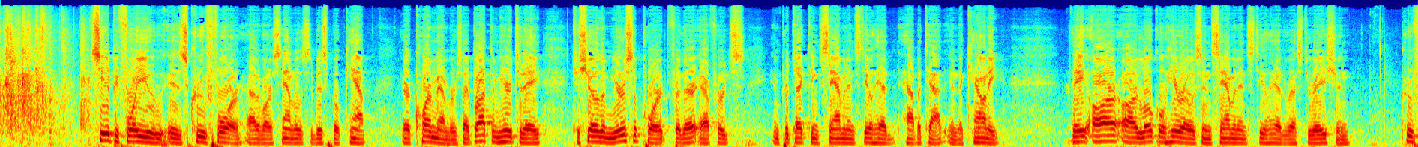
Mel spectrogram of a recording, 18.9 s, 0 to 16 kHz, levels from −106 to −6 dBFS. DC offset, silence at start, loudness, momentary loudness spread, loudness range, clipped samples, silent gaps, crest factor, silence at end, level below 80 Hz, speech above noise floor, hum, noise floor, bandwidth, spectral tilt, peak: under 0.1%; 0 s; -14 LUFS; 9 LU; 3 LU; under 0.1%; none; 12 dB; 0 s; -32 dBFS; 25 dB; none; -38 dBFS; 14.5 kHz; -5 dB/octave; 0 dBFS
